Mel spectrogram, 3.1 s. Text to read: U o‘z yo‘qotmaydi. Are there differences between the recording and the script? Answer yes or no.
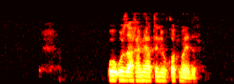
yes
